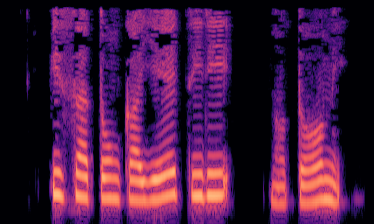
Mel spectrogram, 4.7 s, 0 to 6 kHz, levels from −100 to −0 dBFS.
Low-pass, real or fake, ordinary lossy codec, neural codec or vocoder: 5.4 kHz; real; MP3, 24 kbps; none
